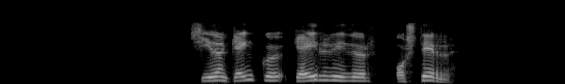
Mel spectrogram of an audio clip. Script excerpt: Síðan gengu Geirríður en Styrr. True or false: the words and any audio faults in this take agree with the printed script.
false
